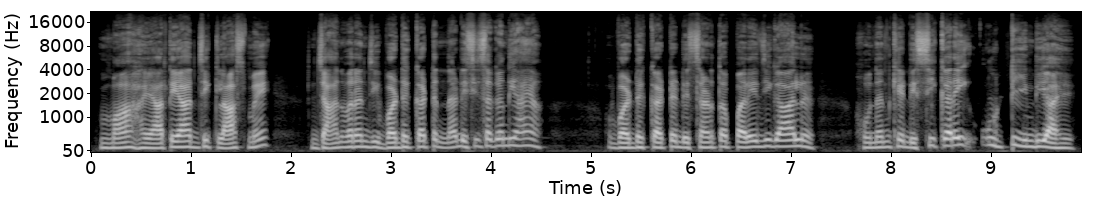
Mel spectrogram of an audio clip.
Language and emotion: Sindhi, disgusted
